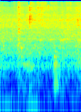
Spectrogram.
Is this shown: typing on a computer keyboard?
no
